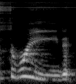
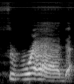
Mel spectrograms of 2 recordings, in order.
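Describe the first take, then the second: First: The vowel is a long ee sound. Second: The vowel is a short e sound. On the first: The speaker calls it wrong. "this word would not be threed" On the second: The speaker calls it right. "it would be thread"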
